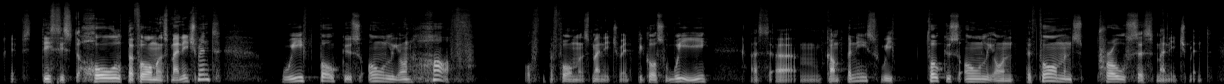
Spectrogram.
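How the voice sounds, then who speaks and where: A man's voice: fairly low pitch, a bit bright, no echo, studio quality. A middle-aged man from Finland with a Finnish accent, giving an earnest conference presentation with many hesitations. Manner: earnest, with frequent "uh" hesitations and repeated words. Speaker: conference speaker. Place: conference hall.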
